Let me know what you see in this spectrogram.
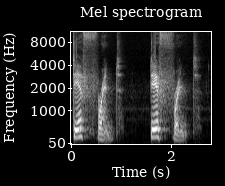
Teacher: Notice this word has a dropped middle syllable. It's only 2 syllables.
